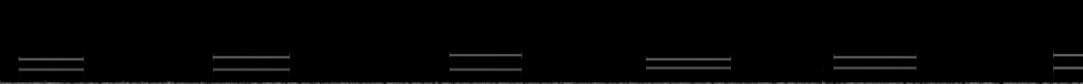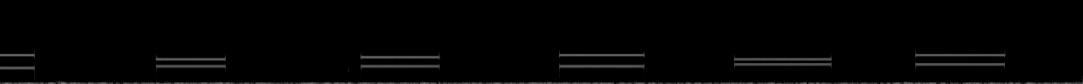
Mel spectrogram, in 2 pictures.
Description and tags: Dialling digits, long release
Dialling all digits (including # and *) on my cell phone. Long release of the keys.
ring, digits, alert, telephone, phone, tone, dialling, dialtone, Dial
